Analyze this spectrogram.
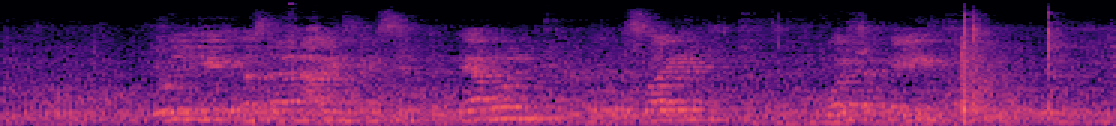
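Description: A woman speaks in a lecturing tone.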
